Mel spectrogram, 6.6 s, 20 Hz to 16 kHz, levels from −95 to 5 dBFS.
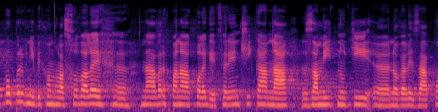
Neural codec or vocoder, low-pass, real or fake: none; 14.4 kHz; real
